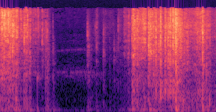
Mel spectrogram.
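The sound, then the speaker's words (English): A brown paper bag crinkles and rustles in two bursts, a brief pause between them, the crackling dense and bright with no voices. “They love the sound of brown paper and everything.”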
